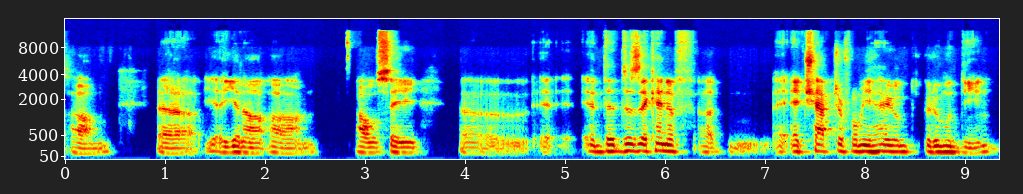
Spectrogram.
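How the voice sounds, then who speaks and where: A man with a Turkish accent talks in a book club discussion. His pitch stays flat and level, and his soft-spoken delivery pauses often as he searches for the right English words. His native language is Turkish. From Turkey. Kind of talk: casual discussion.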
